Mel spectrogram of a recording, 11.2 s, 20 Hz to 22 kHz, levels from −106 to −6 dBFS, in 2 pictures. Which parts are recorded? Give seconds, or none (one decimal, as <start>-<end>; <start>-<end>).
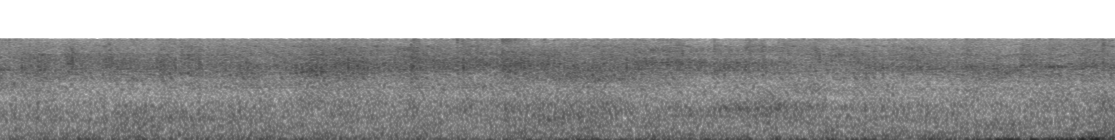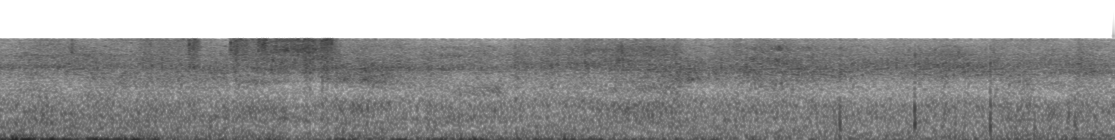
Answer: none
